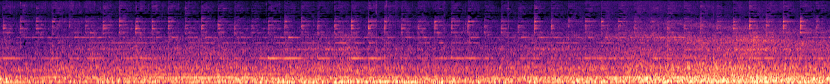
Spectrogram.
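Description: Distant approaching freight train: a steady low rumble of diesel locomotives that grows gradually louder.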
